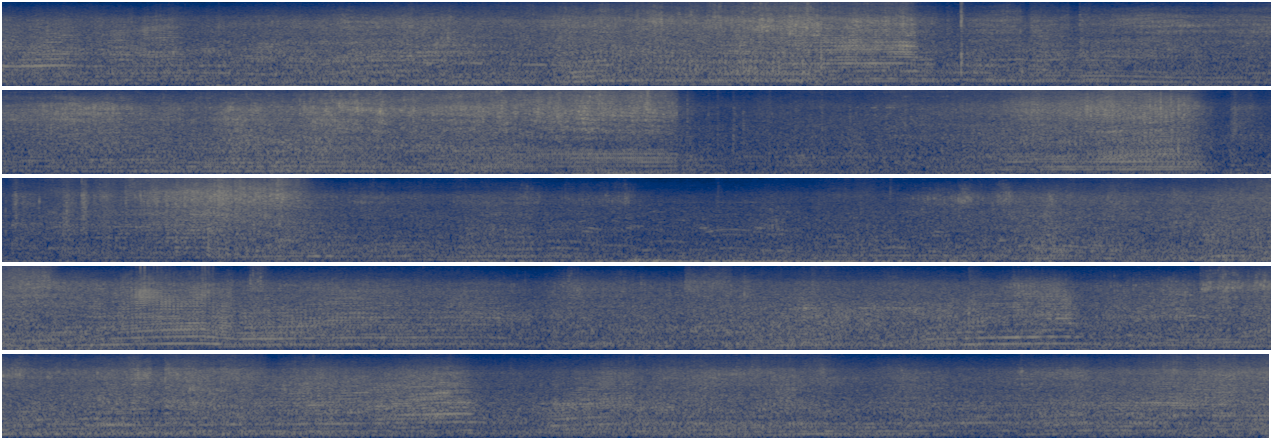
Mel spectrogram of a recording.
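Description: A field of stock cars' engines running around an oval track, several at once, their pitch rising and falling as they accelerate and pass. About halfway through a closer car passes with a louder, deeper rumble.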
